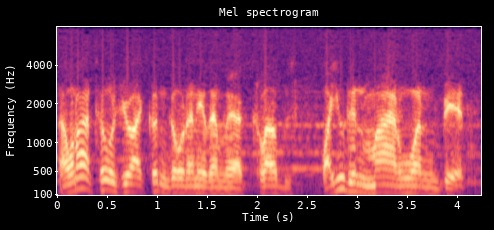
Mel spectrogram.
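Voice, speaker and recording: A man's voice: mid-range voice, fairly quick, close to an everyday voice. An actor playing a naive, polite, bashful young country boy in an old radio drama, with folksy ungrammatical talk. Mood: bashful, admiring. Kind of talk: old-time radio detective drama acting. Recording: muffled vintage radio recording, music behind.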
